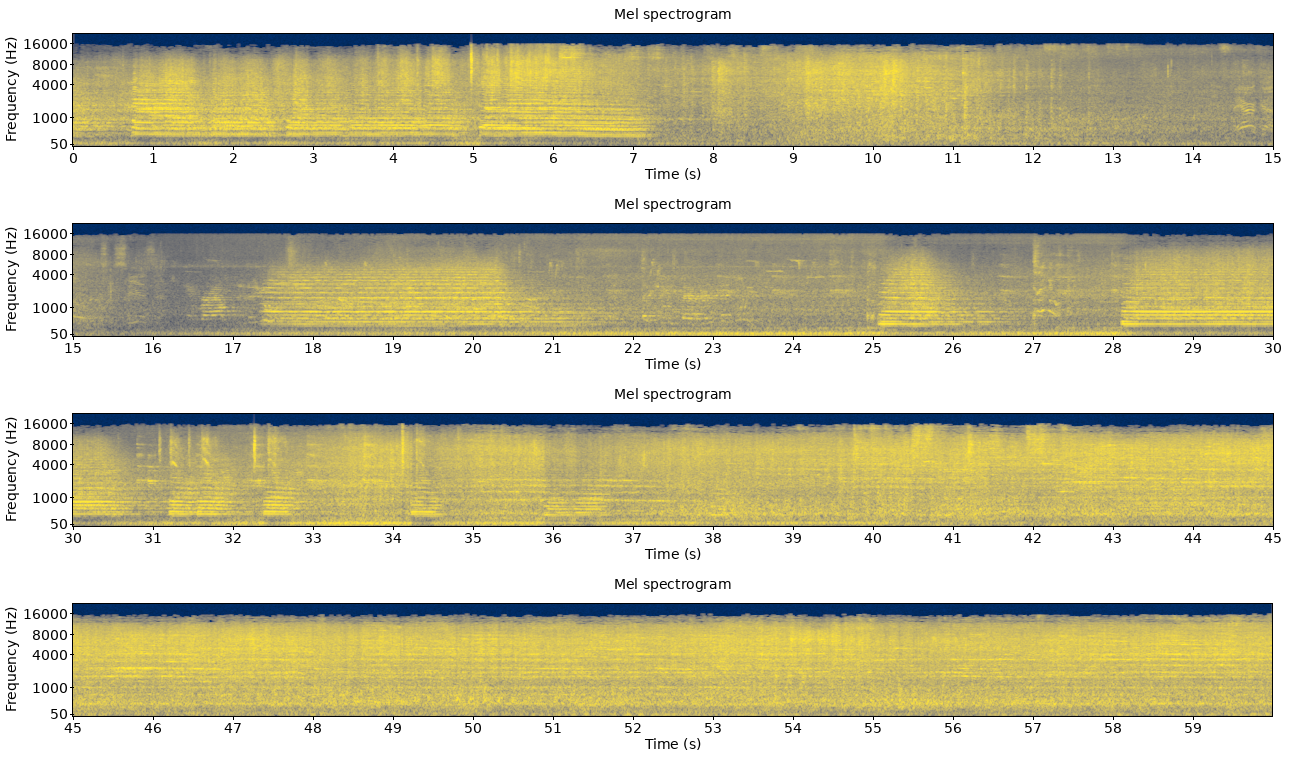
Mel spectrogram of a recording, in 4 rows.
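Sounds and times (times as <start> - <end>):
train air horn blasts: 0.0 - 7.3, 17.3 - 21.7, 25.0 - 26.7, 28.1 - 33.1, 34.1 - 38.4
train wheels clattering: 3.4 - 15.9, 30.0 - 36.1, 36.7 - 59.9
locomotive engine rumble: 3.5 - 47.2.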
